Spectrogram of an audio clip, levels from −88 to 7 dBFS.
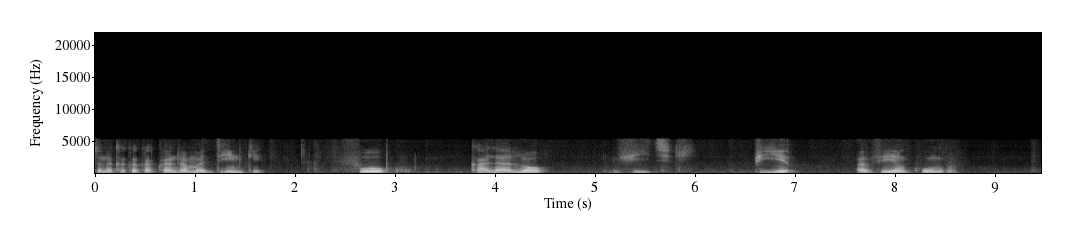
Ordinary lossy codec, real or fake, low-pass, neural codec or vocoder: none; fake; 5.4 kHz; codec, 16 kHz, 0.7 kbps, FocalCodec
